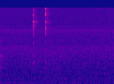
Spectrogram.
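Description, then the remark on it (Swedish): Two quick, crisp computer mouse clicks about a fifth of a second apart, clicking on an S on screen, sharp against a steady low background hiss, with no talking. “Och eh, klickar man på S här”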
